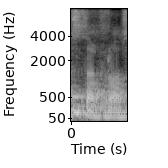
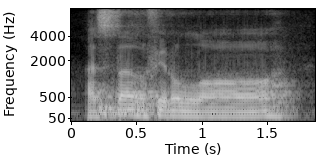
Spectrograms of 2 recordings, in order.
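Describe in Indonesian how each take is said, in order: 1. Vokalnya dibaca pendek dan bunyinya hilang. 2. Vokalnya dibaca panjang dan bunyinya tetap ada. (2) "Lafzul jalalahnya pan panjang"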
